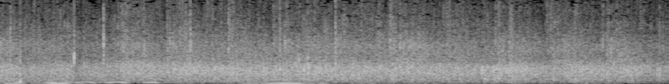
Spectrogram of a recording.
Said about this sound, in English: A big round of applause for our panel here this afternoon.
